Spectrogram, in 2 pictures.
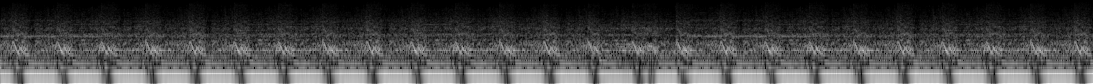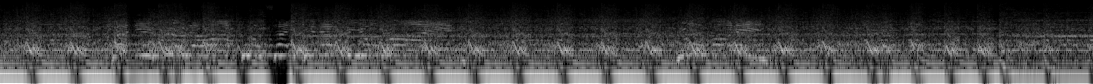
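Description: Hardcore techno DJ set: a fast, heavy kick drum at about three beats a second under repeating synth stabs, with a momentary break in the music about ten seconds in.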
